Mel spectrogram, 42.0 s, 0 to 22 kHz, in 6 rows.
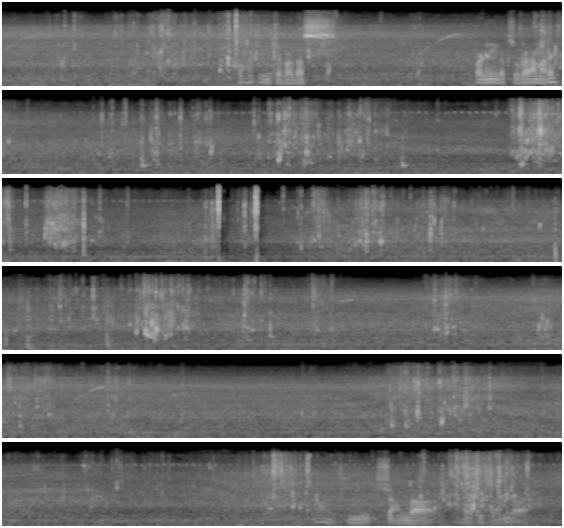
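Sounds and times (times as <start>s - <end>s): river water flowing: 0.0s - 42.0s
water splashing near bank: 0.0s - 42.0s.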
